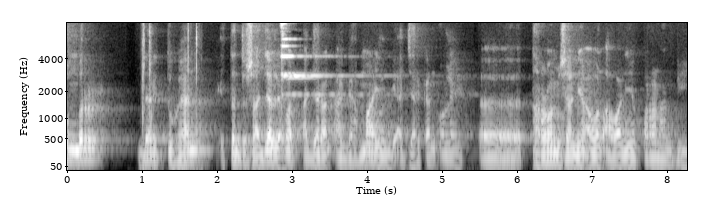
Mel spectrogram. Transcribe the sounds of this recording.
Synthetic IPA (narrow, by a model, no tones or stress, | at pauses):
sumbər | daɾit̪uɦant̪ənt̪usad͡ʒalewat̪̚ad͡ʒaɾanʔaɡamajaŋdia̰d͡ʒarkano̰lɛh | ət̪aɾolamisalɲaawala̰walɲapaɾanambi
